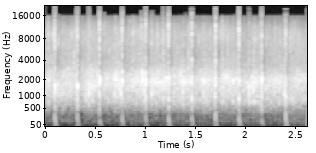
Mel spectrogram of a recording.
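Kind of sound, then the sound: crowd, audience round of applause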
